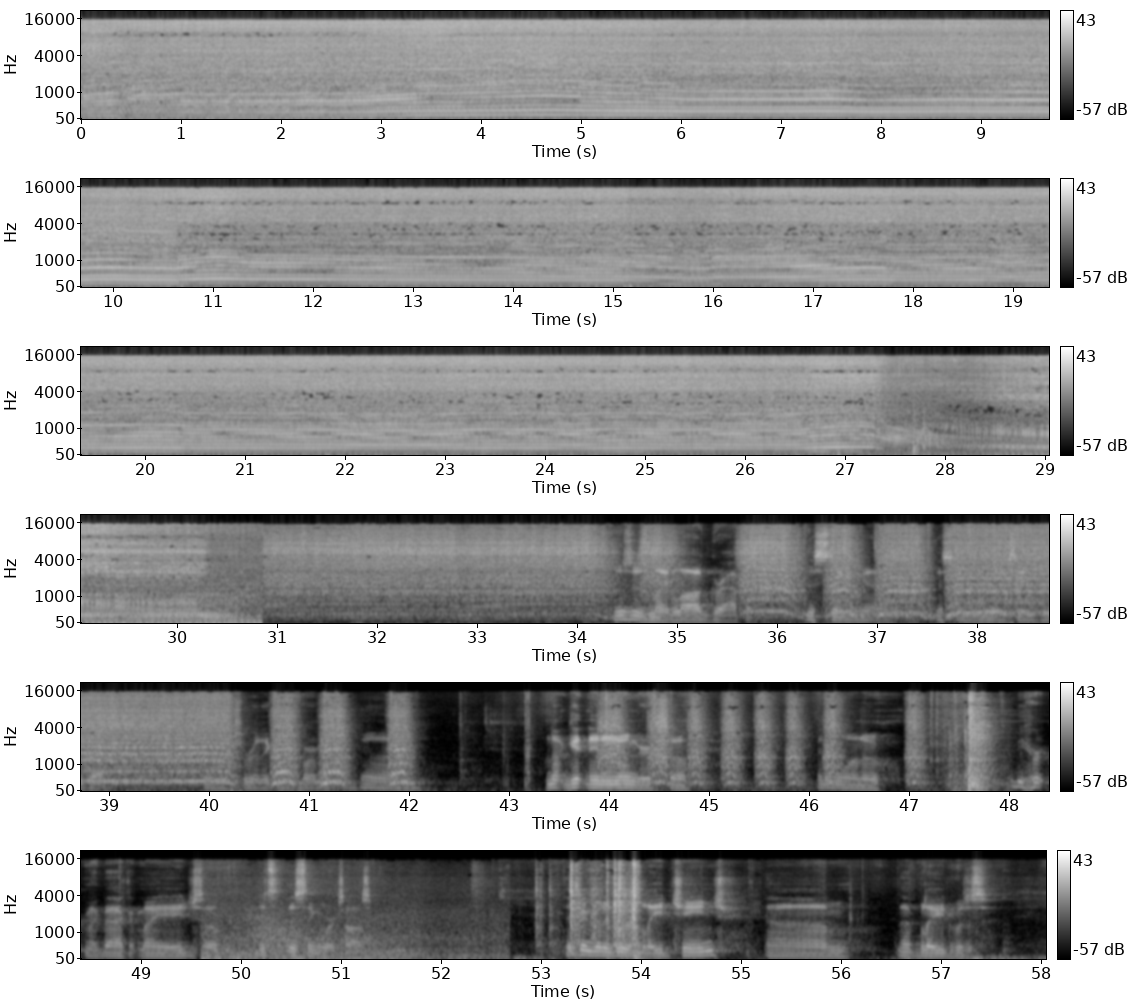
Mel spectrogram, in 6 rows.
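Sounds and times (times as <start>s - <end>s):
sawmill engine running: 0.0s - 35.0s, 35.6s - 42.0s, 49.6s - 52.7s
saw blade cutting log: 0.0s - 42.2s, 43.8s - 47.4s, 49.6s - 51.2s.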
